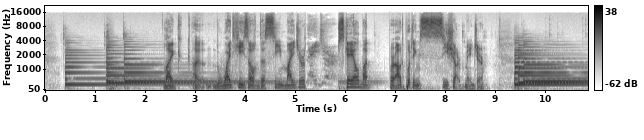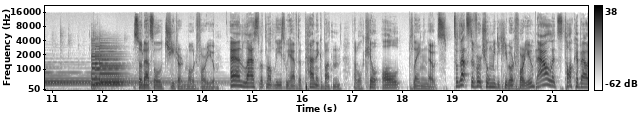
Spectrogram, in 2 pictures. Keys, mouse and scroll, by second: 10.0 middle click, 10.7 middle click, 16.0 middle click.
